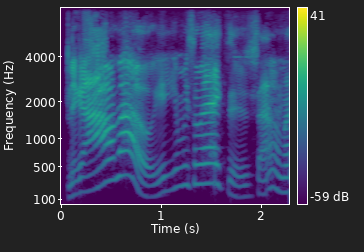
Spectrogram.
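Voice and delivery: high, loud burst of exasperation; exasperated protest. Real, not acted. Pressed to name a favourite actor, exasperated.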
